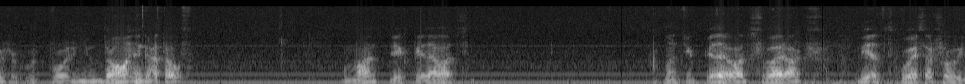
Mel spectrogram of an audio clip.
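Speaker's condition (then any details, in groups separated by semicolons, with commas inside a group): Cerebral palsy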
